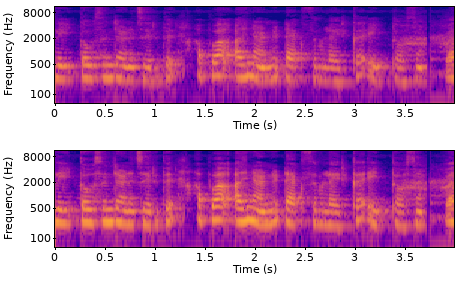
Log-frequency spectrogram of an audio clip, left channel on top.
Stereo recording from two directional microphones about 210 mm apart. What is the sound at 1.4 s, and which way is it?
A woman's voice, 35° right (ahead or behind).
